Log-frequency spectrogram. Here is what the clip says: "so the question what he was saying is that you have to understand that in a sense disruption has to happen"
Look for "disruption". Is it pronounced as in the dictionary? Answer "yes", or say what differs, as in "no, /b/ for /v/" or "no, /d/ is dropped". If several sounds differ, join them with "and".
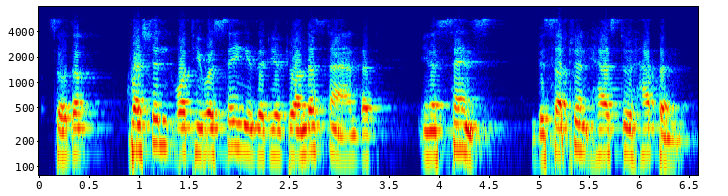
no, /ɹ/ is dropped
